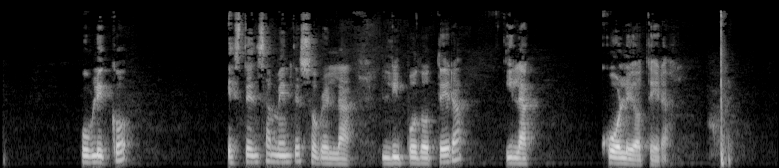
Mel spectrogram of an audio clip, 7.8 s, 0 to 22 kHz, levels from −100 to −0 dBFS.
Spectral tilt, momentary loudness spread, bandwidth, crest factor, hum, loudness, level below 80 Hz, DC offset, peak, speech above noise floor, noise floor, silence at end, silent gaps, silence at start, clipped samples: -4 dB/octave; 14 LU; 16.5 kHz; 20 dB; none; -25 LUFS; -72 dBFS; under 0.1%; -6 dBFS; 58 dB; -82 dBFS; 0.5 s; none; 0.85 s; under 0.1%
